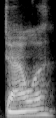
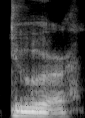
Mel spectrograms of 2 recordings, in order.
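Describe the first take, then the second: First: It is said with a non-Scottish pronunciation. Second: It is said with a Scottish pronunciation. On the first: "there's a word in English" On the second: "as the Scots that I live amongst now pronounce it"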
